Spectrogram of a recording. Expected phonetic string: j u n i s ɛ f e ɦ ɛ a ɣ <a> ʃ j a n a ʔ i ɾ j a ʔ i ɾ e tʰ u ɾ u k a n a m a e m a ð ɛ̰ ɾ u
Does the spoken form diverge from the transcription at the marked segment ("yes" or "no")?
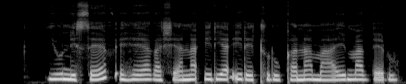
no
